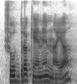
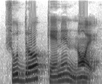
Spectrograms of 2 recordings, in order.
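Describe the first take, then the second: First: It is read with Sanskrit-style pronunciation. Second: It is read with Bengali-style pronunciation. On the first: The speaker calls it wrong. "This is how we would probably read it in if it was Sanskrit" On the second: The speaker calls it right. "It's not Naya"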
